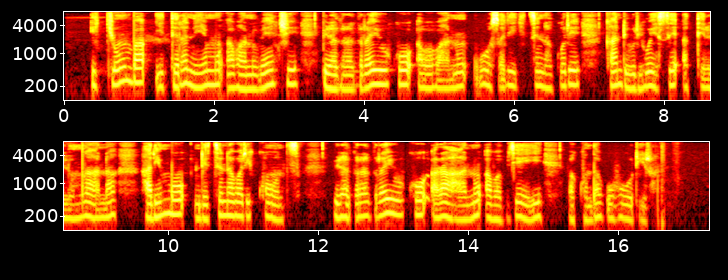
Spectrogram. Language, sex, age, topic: Kinyarwanda, female, 25-35, health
